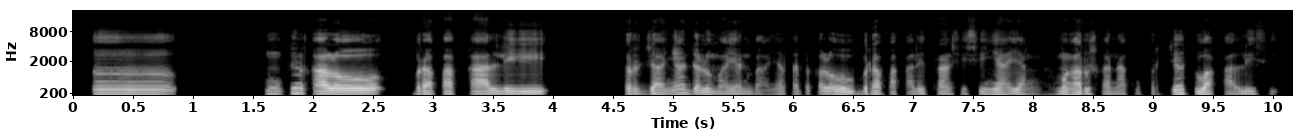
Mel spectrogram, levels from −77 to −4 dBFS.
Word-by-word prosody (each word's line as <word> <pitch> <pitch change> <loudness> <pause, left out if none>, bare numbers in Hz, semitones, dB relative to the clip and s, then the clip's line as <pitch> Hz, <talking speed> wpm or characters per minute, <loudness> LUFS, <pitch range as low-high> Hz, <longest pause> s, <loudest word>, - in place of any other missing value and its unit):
Eee, 180 0 +1 0.8
mungkin 150 +9 -2
kalo 135 -2 +7 0.2
berapa 135 -1 0
kali 130 0 +2 0.7
kerjanya 130 +6 -1
udah 130 -7 -1
lumayan 125 -1 -3
banyak, 115 +3 -12
tapi 140 +3 -11
kalau 145 -3 +1
berapa 125 -1 -2
kali 125 0 -8
transisinya 125 0 -4
yang 125 -1 -4
mengharuskan 130 -2 -1
aku 120 0 -11
kerja, 165 +8 -2
2 130 -1 +3
kali, 135 +2 -5
sih. - - -23
130 Hz, 125 wpm, -27 LUFS, 125-140 Hz, 0.8 s, kalo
